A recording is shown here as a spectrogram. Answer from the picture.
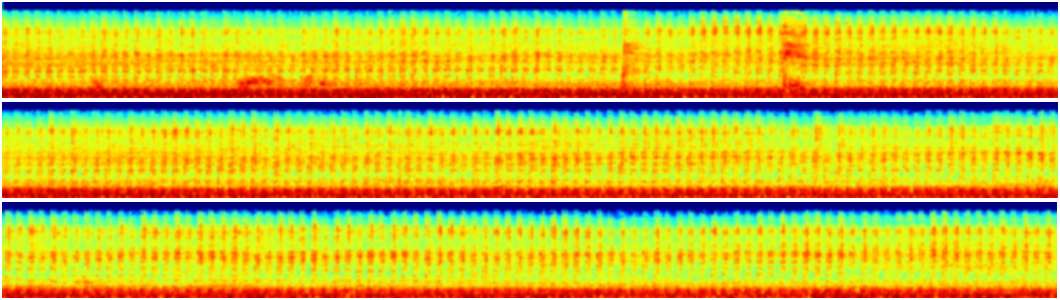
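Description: Vintage John Deere tractor's engine running hard under load as it drags a weight-transfer sled down a pulling track, a steady low pulsing beat that grows slightly fainter as the tractor moves away.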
